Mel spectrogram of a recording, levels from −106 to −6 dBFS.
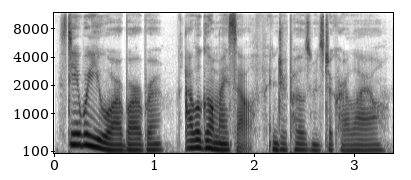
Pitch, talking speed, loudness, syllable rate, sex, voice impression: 150 Hz, 210 wpm, -18 LUFS, 7.4 syllables/s, female, very feminine, very adult-like, slightly thin, slightly tensed, powerful, bright, soft, clear, slightly fluent, raspy, slightly cute, cool, intellectual, refreshing, sincere, slightly calm, friendly, reassuring, slightly unique, slightly elegant, slightly wild, sweet, lively, kind, slightly modest, light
